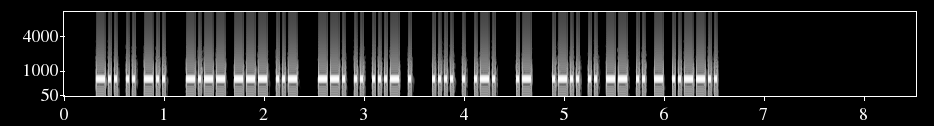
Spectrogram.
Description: Morse code, heard as a keyed tone, about 40 wpm, 700 Hz. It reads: DID YOU GIVE HER A LIMIT?
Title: Sentences from Top 1500 Words 40wpm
